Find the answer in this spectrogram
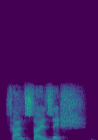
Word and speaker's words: Französisch: ফ্রান্সয়েজিস এরকম উচ্চারণ হবে।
